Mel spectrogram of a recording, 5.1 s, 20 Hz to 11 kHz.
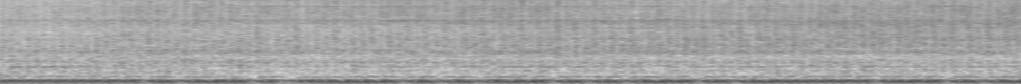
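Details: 1947 Austin 16, first start in about 17 years, with only a rebuilt fuel pump, original cleaned points and condenser, a little choke: a deep, fairly even low four-cylinder throb with no knocks or misfires; normal running.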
